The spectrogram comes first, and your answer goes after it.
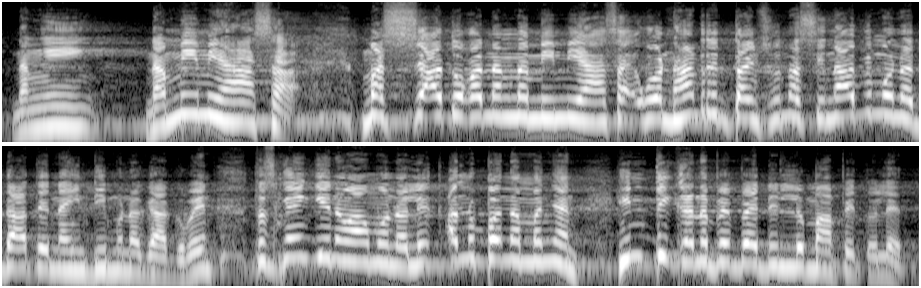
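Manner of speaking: high, fast exasperated scolding; rushed, accusing rebuke; condemning voice. Acted. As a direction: berate a repeat offender who has gone too far. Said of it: "That's the condemnation talking".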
